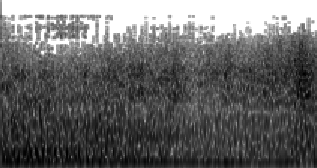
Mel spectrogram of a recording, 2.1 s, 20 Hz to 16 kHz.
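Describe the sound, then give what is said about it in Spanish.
Dense, steady engine drone of several helicopters flying over an army camp in a 1970 war film. A continuous, level roar with a low underlying hum throughout, no voices. “Luego, los tanques avanzan de un lado a otro del campamento, así como varios helicópteros sobrevuelan el cielo.”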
